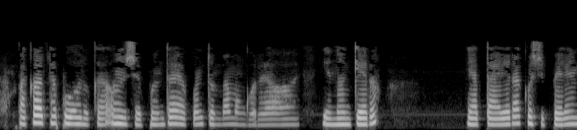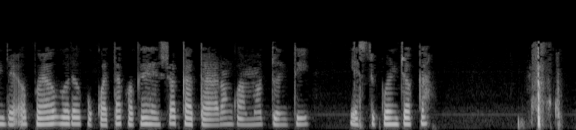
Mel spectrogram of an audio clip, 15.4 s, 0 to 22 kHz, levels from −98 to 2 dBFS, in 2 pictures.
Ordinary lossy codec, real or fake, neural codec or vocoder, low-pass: MP3, 24 kbps; real; none; 7.2 kHz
